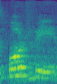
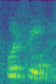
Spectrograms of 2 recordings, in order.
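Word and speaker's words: عرفی: Urfi, but of course we don't pronounce it as Urfi as you would, we pronounce it as Urfi, the 16th century poet who came from Shiraz and made Lahore his home.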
